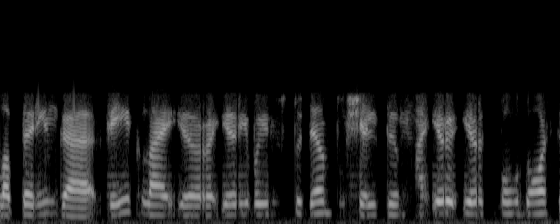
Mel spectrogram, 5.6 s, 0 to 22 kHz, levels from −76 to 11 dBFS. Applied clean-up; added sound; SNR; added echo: neural diffusion model UNIVERSE++.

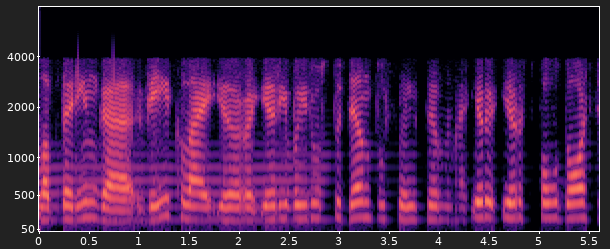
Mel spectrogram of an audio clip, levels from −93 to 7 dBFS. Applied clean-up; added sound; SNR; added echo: neural mask model DeepFilterNet 3.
